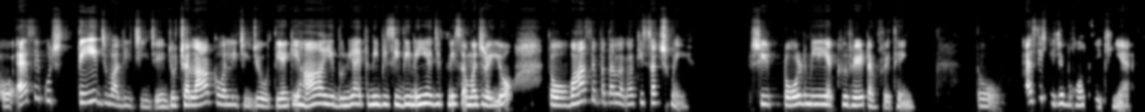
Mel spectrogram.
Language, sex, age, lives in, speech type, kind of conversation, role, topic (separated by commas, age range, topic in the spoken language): Hindi, female, 25-29, India, conversation, podcast, guest, Kya aapki kabhi kisi bade se aisi mulaqat hui hai jisme aapko samajh mili ho, aur aapne usse kya seekha?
